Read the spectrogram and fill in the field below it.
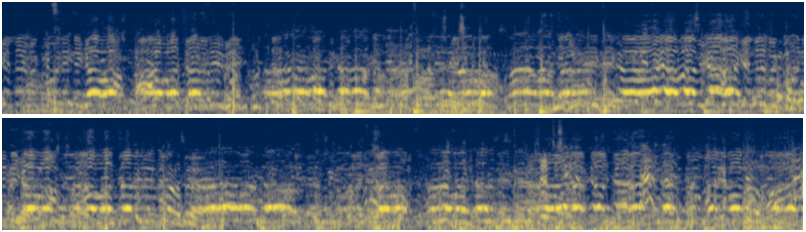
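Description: Frame drums beat in a steady rhythm.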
